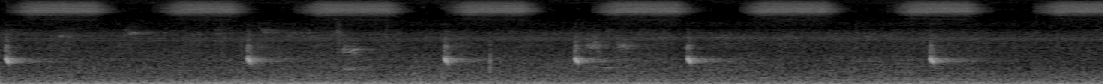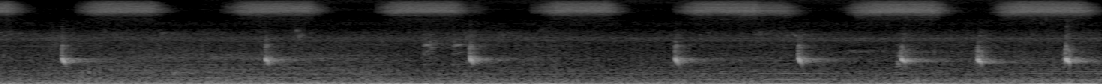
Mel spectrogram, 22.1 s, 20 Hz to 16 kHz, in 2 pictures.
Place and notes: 北113東眼產業道路, Sanxia Dist., New Taipei City - birds
traffic sound, birds sound, frog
